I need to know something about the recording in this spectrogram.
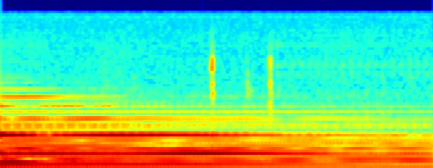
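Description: A grand piano chord held with the sustain pedal, ringing and slowly dying away, with a few faint clicks about two seconds in.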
